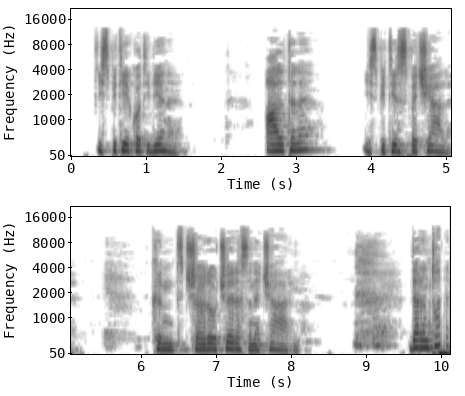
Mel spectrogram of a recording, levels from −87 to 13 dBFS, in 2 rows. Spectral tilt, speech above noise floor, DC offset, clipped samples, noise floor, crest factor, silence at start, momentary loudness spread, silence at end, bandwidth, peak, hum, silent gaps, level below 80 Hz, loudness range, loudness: -4.5 dB/octave; 54 dB; under 0.1%; under 0.1%; -71 dBFS; 16 dB; 0.35 s; 15 LU; 0 s; 12.5 kHz; -2 dBFS; none; none; -32 dBFS; 2 LU; -19 LUFS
